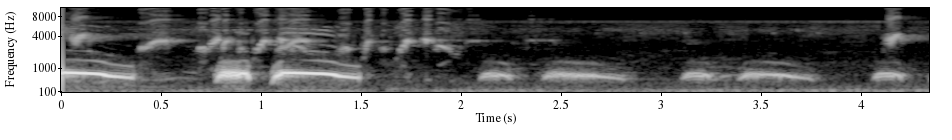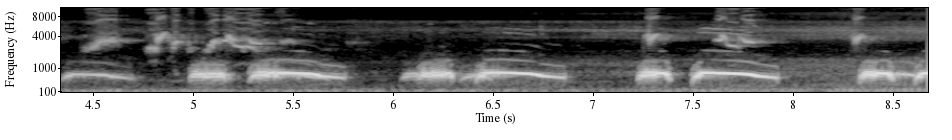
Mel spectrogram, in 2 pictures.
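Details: Spotted dove used as a decoy in Vietnam's Central Highlands, cooing steadily. Loud doubled coos alternate with quieter ones, each a brief note then a longer descending croo, with frequent high twitters from other birds.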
